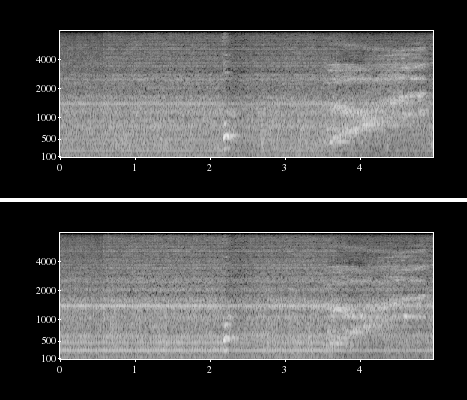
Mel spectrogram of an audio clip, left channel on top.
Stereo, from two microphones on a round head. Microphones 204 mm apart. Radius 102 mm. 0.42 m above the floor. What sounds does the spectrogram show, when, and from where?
0.0 s an engine running: 10° right (ahead or behind), 2.5 m
2.2 s a shout: 40° left (ahead or behind), 3 m
3.5 s a shout: 70° left (ahead or behind), 3 m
